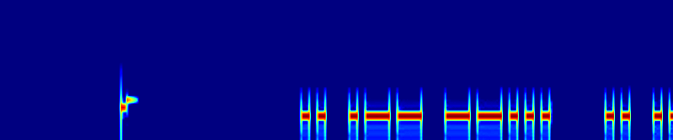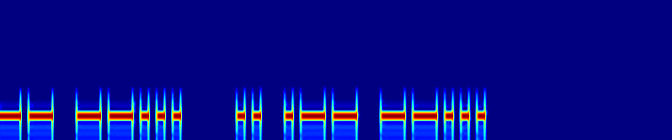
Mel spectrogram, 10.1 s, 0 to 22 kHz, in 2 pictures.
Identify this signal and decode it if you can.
Morse code, heard as a keyed tone, about 20 wpm, 700 Hz. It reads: IW7 IW7 IW7
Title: Callsign Prefixes for Top 25 DXCC - Repeated 3x - 20wpm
